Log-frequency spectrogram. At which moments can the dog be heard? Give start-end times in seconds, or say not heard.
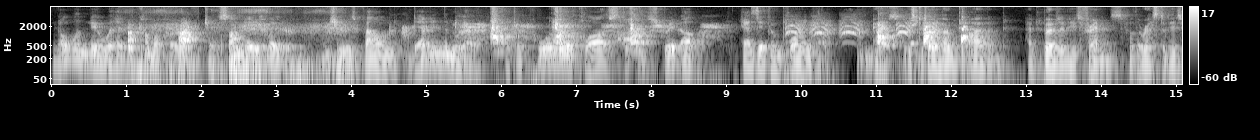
1.0-2.5, 5.4-8.0, 10.8-12.2.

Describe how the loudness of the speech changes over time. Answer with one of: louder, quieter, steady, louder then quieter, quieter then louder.
steady.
